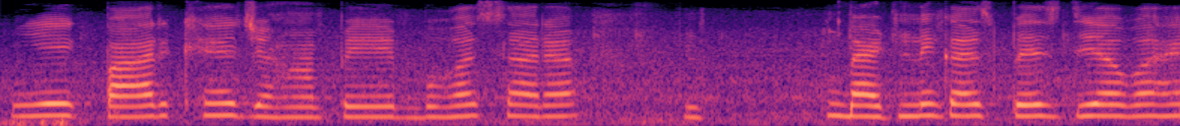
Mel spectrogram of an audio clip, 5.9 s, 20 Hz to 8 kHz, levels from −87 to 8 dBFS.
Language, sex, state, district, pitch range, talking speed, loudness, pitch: Hindi, female, Jharkhand, Sahebganj, 250-270 Hz, 150 wpm, -16 LUFS, 265 Hz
